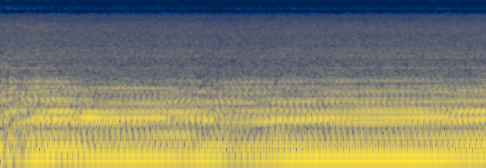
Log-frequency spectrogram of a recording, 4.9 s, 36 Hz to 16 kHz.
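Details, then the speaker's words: 2014 Dodge Dart 2.4L MultiAir after installing a used junkyard MultiAir brick, held at wide open throttle to keep it running: uneven droning with an irregular, lumpy beat; rough running, and the owner doubts the used brick. "on the floor. Wide open throttle. It is running, but running like crap."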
